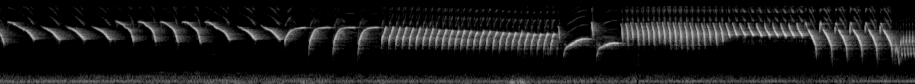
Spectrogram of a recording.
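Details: Canary song used to make a silent canary start singing: series of descending whistled notes, then long dense rolling trills with a short swooping phrase between.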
